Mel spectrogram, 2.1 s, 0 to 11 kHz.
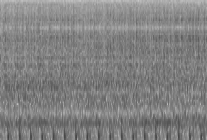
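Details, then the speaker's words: Warmed-up, restored 1946 J.A.P Model 5 single-cylinder engine sped up, set to run slightly fast so it slows to a good speed under load such as a pump: a crisp, regular, even bark. Normal running. "Like I said, it was set to run just a little fast, so that once it's loaded, running a little pump or something, it just slows down to a good speed."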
